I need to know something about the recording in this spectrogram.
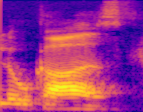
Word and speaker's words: Lukas: Lukas. In English you can pronounce it a different way, but here it will be Lukas.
